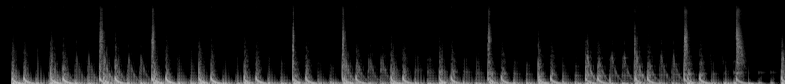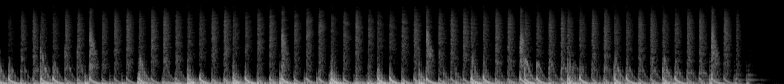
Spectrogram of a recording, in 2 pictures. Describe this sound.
An acidic, broken beat and bassline
beat, broken-beat, drum-machine, drums, synthdrums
